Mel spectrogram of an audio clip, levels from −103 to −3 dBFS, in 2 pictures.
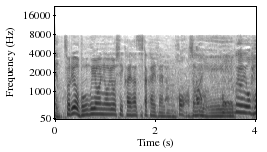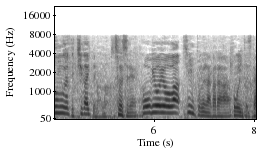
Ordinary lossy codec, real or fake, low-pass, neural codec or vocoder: none; fake; none; codec, 16 kHz, 4 kbps, FreqCodec, larger model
